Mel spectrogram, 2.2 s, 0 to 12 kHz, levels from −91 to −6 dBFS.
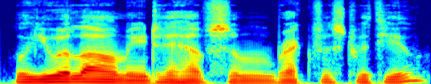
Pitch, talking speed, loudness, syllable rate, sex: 100 Hz, 280 wpm, -16 LUFS, 6.0 syllables/s, male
